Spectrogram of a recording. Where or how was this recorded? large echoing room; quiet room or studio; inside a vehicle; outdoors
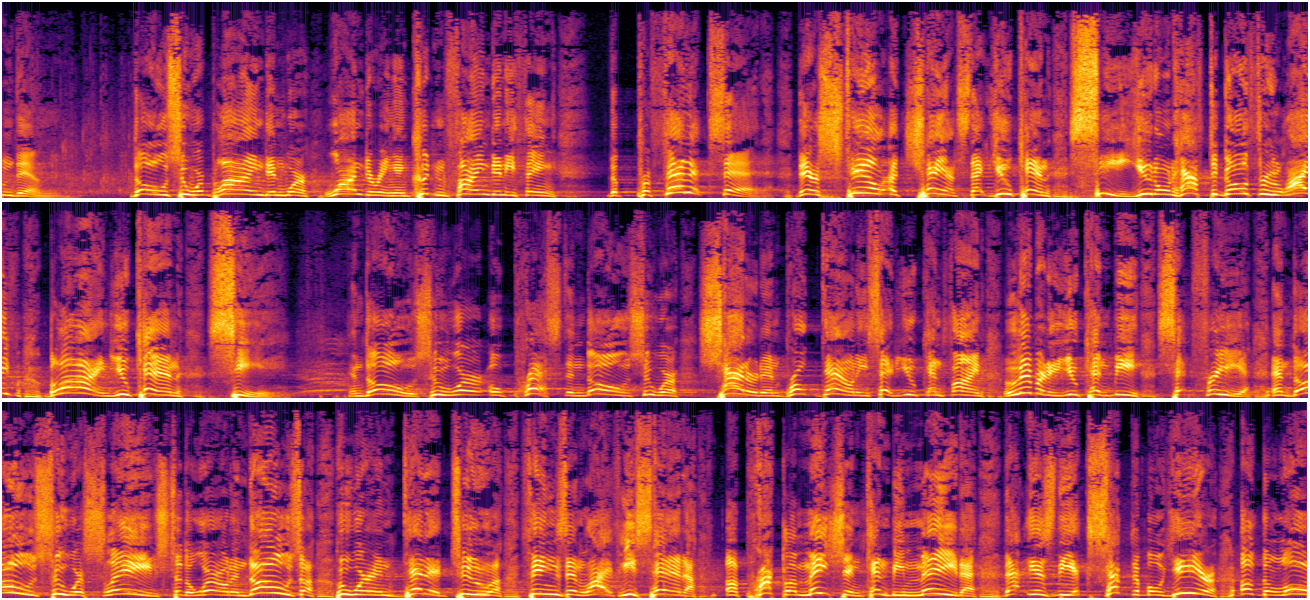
large echoing room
